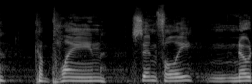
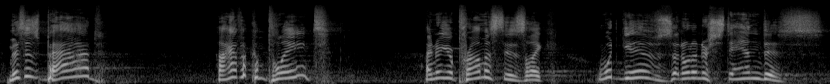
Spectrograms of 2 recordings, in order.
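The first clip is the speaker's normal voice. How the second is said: much higher, pleading and indignant; exasperated complaint; 8 semitones higher than usual. Pretend. A believer complaining honestly to God, exasperated and high-pitched. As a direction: lay your grievance before God, exasperated.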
